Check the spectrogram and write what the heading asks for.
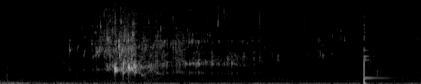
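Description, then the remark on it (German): Water is poured into a drinking glass to refill it: a short burst of liquid splashing in, a bright gurgling pour lasting about half a second, followed by scattered faint drips and a single sharp clink near the end. “So, jetzt kommt der Auffüllmoment.”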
